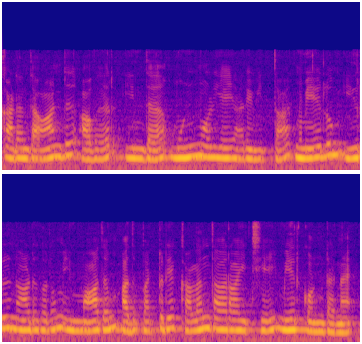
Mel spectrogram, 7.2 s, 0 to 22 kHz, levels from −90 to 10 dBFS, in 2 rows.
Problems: none marked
